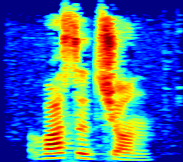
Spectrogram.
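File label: "васӧд сён", Komi-Zyrian, female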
